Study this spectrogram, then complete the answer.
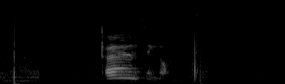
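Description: A man speaks briefly into a microphone in a large hall.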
